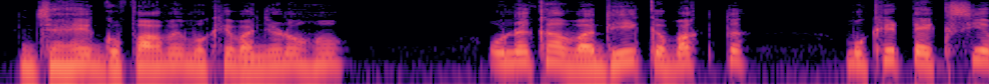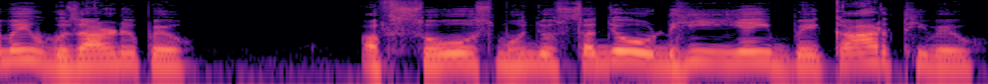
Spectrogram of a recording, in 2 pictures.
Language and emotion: Sindhi, sad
